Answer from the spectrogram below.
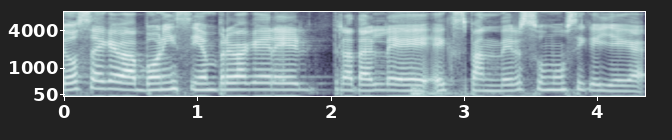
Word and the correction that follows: expandir: Expander, lo dije bien. – Expandir. Expandir. Puñales.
